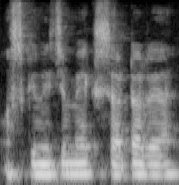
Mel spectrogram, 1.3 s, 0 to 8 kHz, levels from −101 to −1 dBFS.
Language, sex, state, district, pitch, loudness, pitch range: Hindi, male, Bihar, Muzaffarpur, 120 Hz, -24 LUFS, 120-125 Hz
